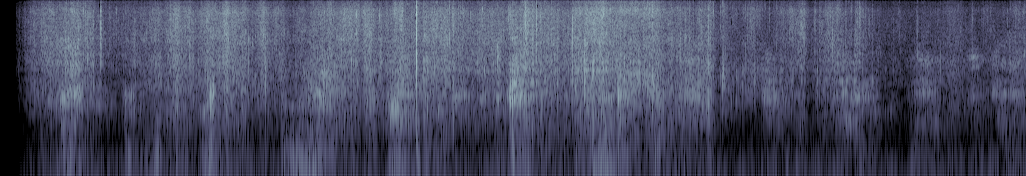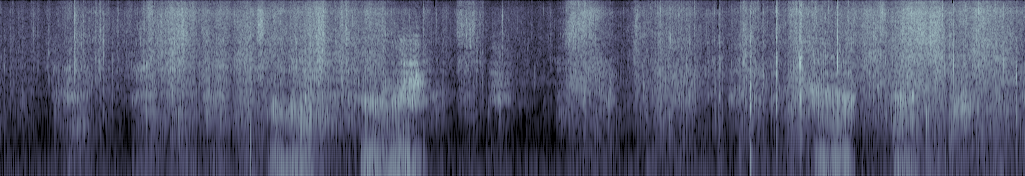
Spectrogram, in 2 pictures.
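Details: Two Rottweilers in friendly play during a walk in the woods: low, rough growls come in short bursts among rustling leaves and scuffling, with sharper broadband snorts toward the end.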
